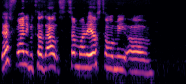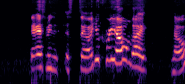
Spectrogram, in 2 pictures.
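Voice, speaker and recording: With a Southern US accent, a woman speaks in a high pitch and a bright, sharp tone, her intonation lively and broken by long, frequent pauses, in a dry, close recording with no echo. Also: moderate pace. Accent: picked up local Southern. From Syracuse, New York. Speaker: live stream guest. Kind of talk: casual chat.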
